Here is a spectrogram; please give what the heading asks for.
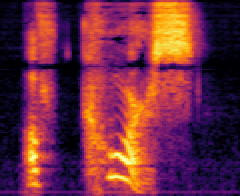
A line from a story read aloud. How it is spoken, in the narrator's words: I cried again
